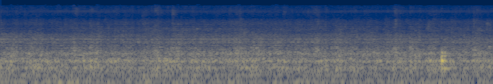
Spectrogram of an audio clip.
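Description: Steady low mechanical rumble with a faint hum. One short sound comes about five and a half seconds in.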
